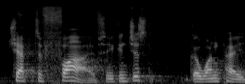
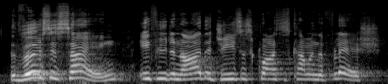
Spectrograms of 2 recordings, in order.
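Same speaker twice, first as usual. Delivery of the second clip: higher and louder, driving each clause home; full-force preaching; 7 semitones higher, 7 dB louder than usual. Real, not acted. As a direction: preach it hard to the congregation.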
